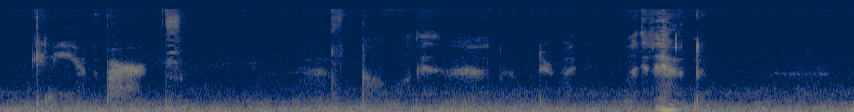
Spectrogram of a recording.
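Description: Faint whispering or muttering by a person over a quiet low rumble, with one short, louder voiced sound about two-thirds of the way through.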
